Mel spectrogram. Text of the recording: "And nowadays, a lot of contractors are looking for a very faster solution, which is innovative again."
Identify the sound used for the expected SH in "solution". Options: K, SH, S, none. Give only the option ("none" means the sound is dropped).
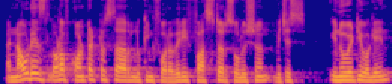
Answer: SH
